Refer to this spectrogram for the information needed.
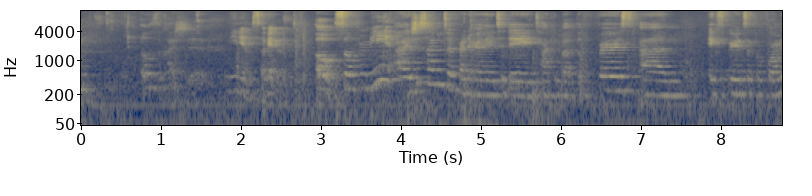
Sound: none

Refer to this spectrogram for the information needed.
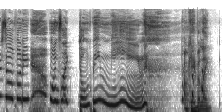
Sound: laughing; laughing

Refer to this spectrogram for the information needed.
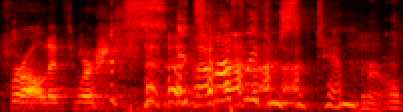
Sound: laughter

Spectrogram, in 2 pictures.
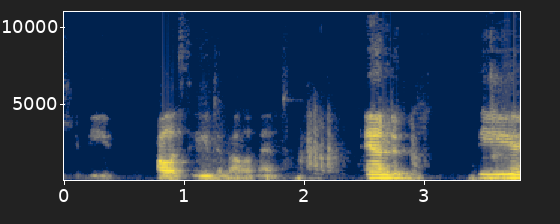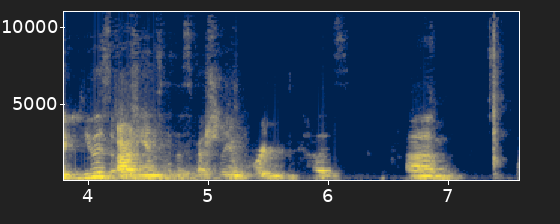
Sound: papers shuffle

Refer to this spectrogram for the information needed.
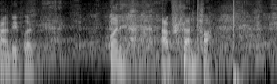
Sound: congregation laughs

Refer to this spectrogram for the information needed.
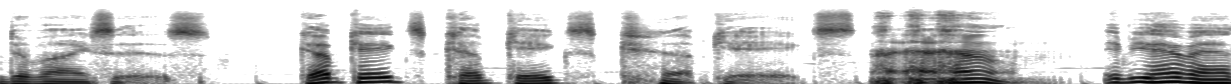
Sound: clears throat

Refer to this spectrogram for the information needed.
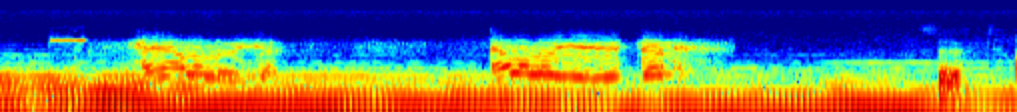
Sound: astronaut voice

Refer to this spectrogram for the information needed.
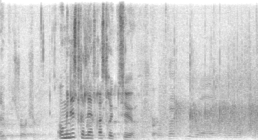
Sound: applause

